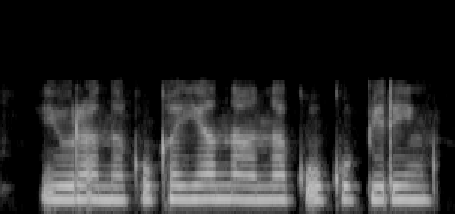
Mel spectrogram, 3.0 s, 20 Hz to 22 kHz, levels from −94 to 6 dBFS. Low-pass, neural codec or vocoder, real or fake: 5.4 kHz; codec, 24 kHz, 6 kbps, HILCodec; fake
